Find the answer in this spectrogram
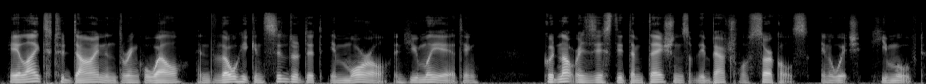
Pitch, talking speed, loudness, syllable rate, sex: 100 Hz, 180 wpm, -21 LUFS, 5.3 syllables/s, male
